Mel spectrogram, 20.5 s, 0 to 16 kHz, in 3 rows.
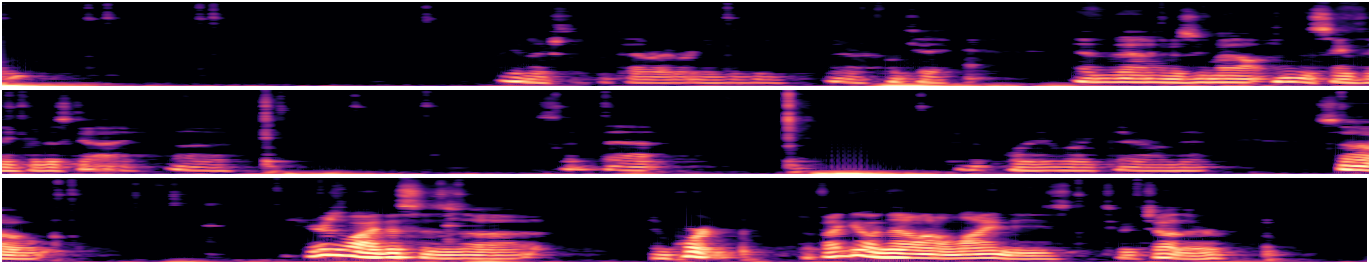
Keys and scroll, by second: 5.8 super+-, 6.3 super+-, 8.1 z, 10.7 q, 15.0 super+-.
